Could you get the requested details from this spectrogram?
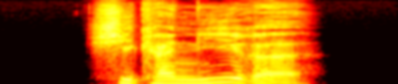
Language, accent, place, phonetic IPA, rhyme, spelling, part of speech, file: German, Germany, Berlin, [ʃikaˈniːʁə], -iːʁə, schikaniere, verb, De-schikaniere.ogg
- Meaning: inflection of schikanieren: 1. first-person singular present 2. singular imperative 3. first/third-person singular subjunctive I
